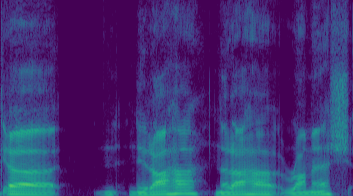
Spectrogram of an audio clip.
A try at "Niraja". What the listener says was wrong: think it would be Niraja, but I don't think the J would be silent. I could be wrong though.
